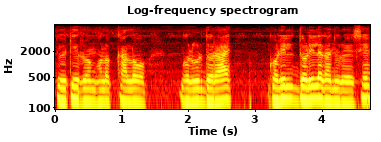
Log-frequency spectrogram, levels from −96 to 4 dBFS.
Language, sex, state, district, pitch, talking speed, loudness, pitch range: Bengali, male, Assam, Hailakandi, 140 Hz, 125 wpm, -18 LUFS, 135-150 Hz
